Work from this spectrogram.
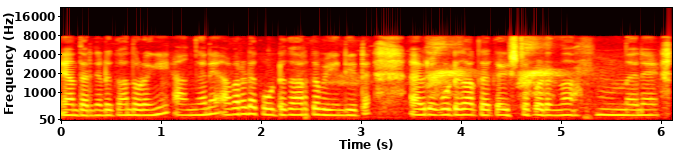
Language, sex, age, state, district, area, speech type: Malayalam, female, 60+, Kerala, Alappuzha, rural, spontaneous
